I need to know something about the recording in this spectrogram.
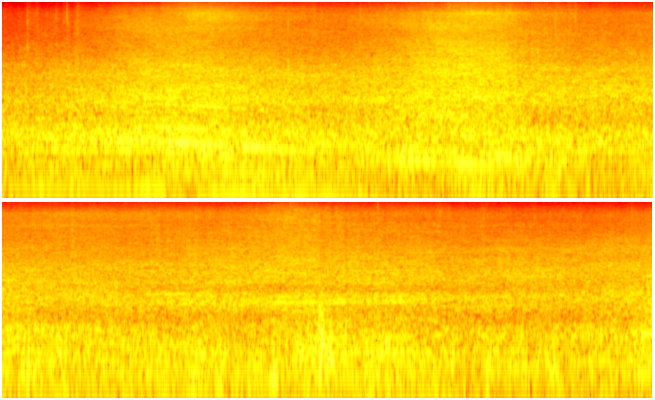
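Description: Road traffic going by close at hand: cars and a van driving past, their engine and tyre noise swelling as one passes about two seconds in and again around six seconds. A short click sounds about twelve seconds in.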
